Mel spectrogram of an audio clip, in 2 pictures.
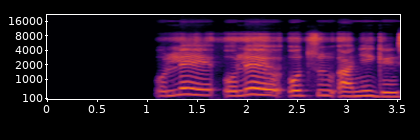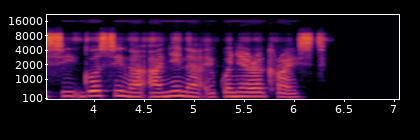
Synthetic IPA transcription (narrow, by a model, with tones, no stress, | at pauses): o˨le˦o˦tu˦ʔa˨ɲɪ˦ɡe˨si˦ɡo˦sɪ˦na˨ʔa˨ɲɪ˦na˨ʔe˨kʷe˦ɲe˦ɾe˦kɾa˦˨ɪ˨st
